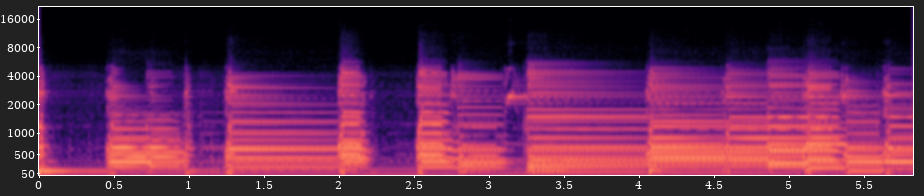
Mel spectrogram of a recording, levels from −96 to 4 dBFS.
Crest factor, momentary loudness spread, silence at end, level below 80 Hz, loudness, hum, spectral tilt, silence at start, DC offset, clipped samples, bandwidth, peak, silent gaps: 14 dB; 7 LU; 0 s; -44 dBFS; -23 LUFS; 50 Hz at -45 dBFS; -7.5 dB/octave; 0 s; under 0.1%; under 0.1%; 6.4 kHz; -8 dBFS; none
